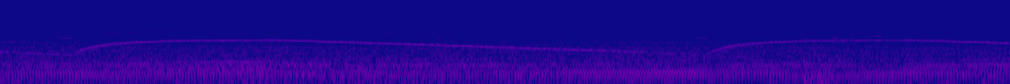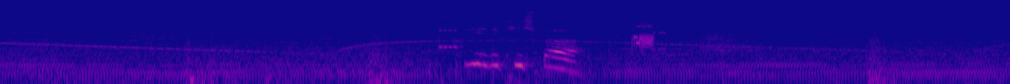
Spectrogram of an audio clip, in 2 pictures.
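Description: A car engine revs up sharply and slowly winds down, again and again.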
